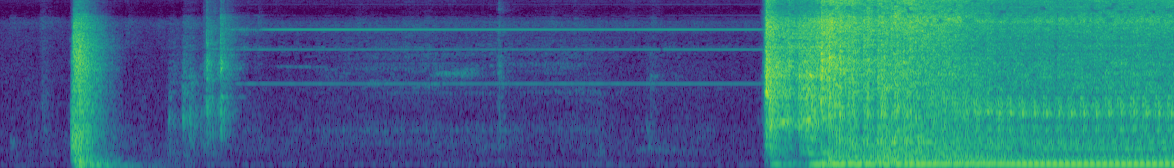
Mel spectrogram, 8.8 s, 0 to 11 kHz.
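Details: BMW 316i E46, after 4 years off and new clutch, flywheel and refitted engine: long silence, then engine catches at once and settles into a steady, even low idle; starts and runs normally.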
